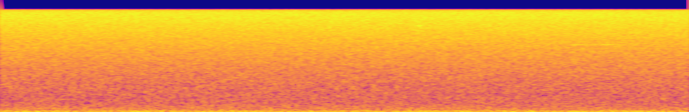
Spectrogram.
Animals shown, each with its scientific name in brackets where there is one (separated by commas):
Black-throated Green Warbler (Setophaga virens)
